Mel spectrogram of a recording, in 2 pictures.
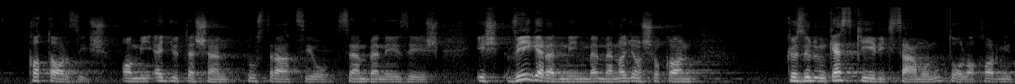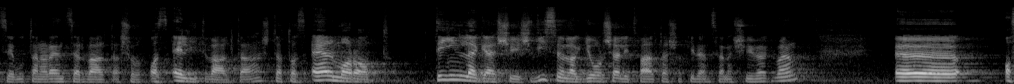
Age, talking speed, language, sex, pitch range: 40-59, 100 wpm, Hungarian, male, 130-175 Hz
